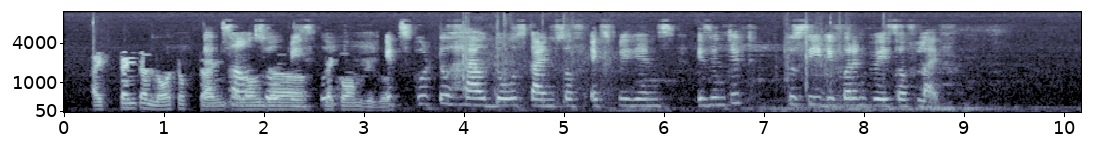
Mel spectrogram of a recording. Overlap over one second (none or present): present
